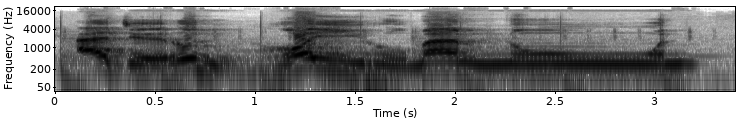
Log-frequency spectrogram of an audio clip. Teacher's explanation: dibacanya nun matinya dibaca jelas dibaca tanpa gunnah, tanpa dengung. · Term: izhar halqi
